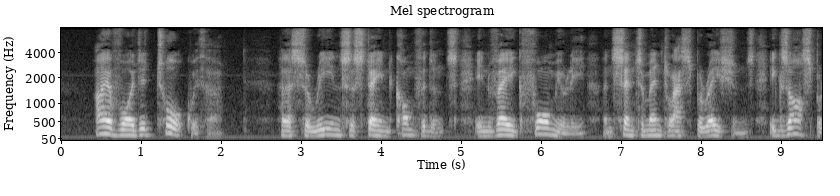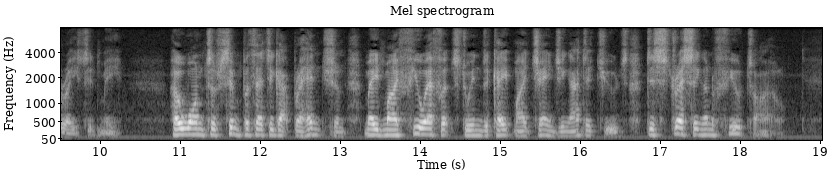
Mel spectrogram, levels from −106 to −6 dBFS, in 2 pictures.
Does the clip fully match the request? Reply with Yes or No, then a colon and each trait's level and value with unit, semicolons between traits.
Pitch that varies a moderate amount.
Yes: average, 3.4 semitones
